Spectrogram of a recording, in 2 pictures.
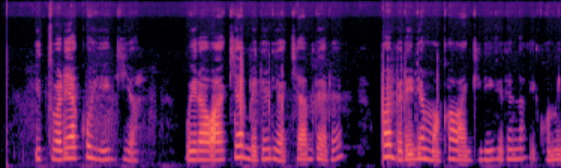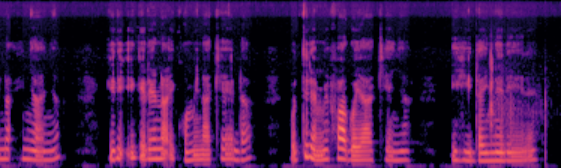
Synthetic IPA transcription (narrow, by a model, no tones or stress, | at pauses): itwɔɾejakohiɡia | weɾawakjabɛɾeɾiakjabɛɾɛ | wabɛɾḛɾiamwa̰kawaɡiɾiɡeɾenaʔikominaiɲaɲa | ɡ̥iɾḭʔiɡeɾena̰ʔḭkominakʰɛːda | otiɾemifaɡɔjakʰɛɲa | iɦidaineɾeɾɛ̰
